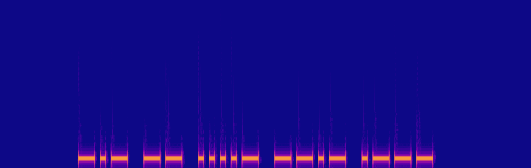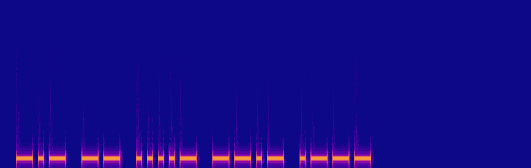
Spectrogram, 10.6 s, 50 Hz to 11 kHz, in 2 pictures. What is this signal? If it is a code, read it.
Morse code, heard as a keyed tone, about 22 wpm, 700 Hz. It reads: KM4QJ KM4QJ
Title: USA Call Signs - 5 Characters - Repeated 2x - 22wpm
